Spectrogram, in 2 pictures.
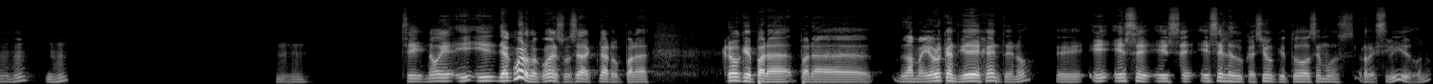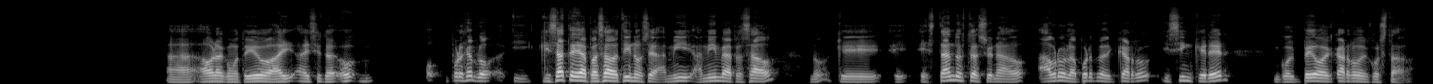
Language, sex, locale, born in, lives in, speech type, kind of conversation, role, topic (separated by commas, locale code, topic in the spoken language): Spanish, male, es-PE, United States, United States, conversation, unstructured, none, ¿Se puede justificar una acción mala si ayuda a alguien cercano?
